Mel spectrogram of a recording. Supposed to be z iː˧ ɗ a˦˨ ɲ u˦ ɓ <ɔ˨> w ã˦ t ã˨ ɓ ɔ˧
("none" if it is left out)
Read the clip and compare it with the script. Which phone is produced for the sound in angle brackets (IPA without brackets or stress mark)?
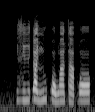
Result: ɔ˨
